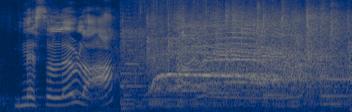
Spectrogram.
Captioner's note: cheering and applause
